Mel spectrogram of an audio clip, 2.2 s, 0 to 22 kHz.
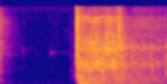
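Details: Massey Ferguson 180 diesel tractor after running out of fuel, brakes on, clutch in, not in gear: silence, then starter catches and engine churns over steadily before fading, cranking to purge air from injectors during bleeding; normal cranking.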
